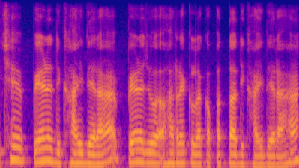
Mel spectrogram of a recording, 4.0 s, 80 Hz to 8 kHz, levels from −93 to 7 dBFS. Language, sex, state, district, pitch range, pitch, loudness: Hindi, male, Jharkhand, Garhwa, 130-155 Hz, 140 Hz, -17 LUFS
